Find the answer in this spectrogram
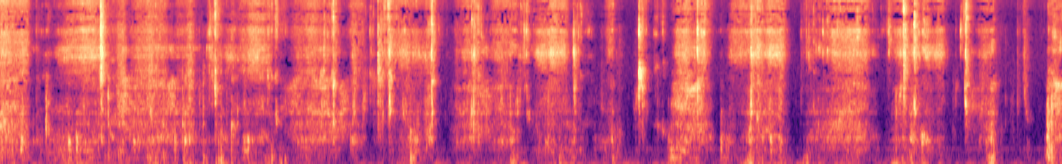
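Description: A person chewing a mouthful of sushi roll: a run of soft, irregular chewing clicks and smacks.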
